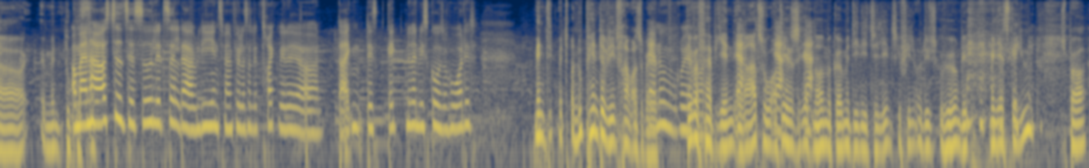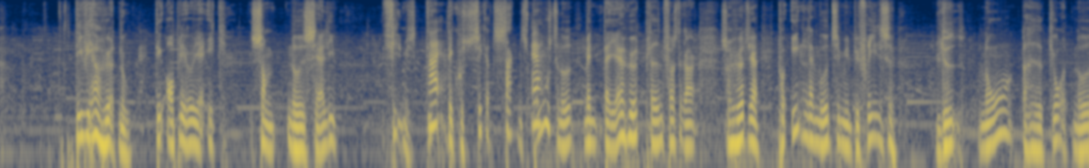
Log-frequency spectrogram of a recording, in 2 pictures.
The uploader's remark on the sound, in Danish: live og direkte på The Lake under Badesøfestivalen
